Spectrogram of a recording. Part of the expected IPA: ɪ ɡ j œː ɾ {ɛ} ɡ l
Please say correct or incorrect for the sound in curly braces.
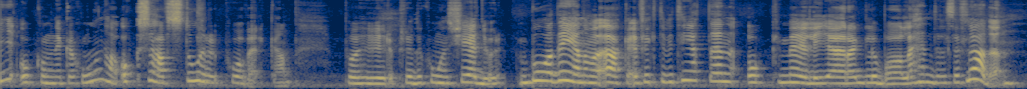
incorrect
